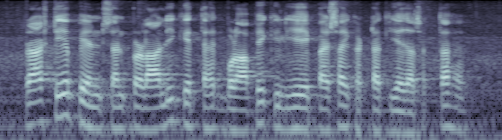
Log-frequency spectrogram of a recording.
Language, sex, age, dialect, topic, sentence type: Hindi, male, 31-35, Awadhi Bundeli, banking, statement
